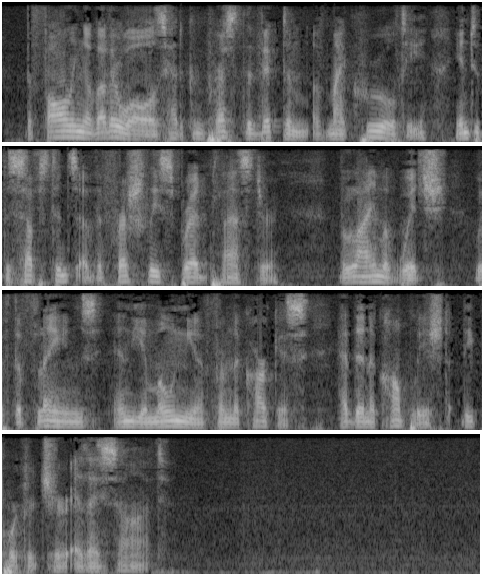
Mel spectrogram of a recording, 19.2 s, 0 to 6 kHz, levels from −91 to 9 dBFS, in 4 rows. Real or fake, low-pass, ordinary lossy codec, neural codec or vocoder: real; 5.4 kHz; AAC, 24 kbps; none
